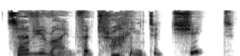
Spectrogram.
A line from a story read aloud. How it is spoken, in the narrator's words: Rondal chuckled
